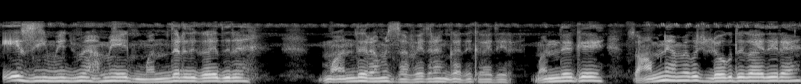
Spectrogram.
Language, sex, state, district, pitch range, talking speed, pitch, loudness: Hindi, male, Chhattisgarh, Balrampur, 130-165 Hz, 215 wpm, 155 Hz, -15 LUFS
